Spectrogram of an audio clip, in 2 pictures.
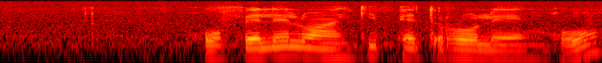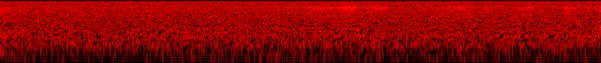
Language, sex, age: Northern Sotho, male, 23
